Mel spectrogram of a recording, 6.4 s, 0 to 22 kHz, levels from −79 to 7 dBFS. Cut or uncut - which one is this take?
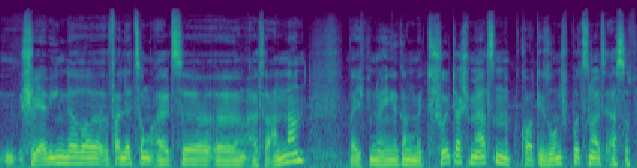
uncut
